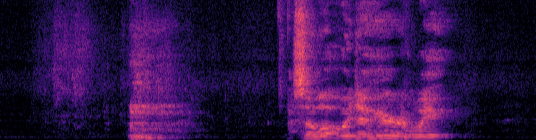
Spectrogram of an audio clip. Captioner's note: cough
